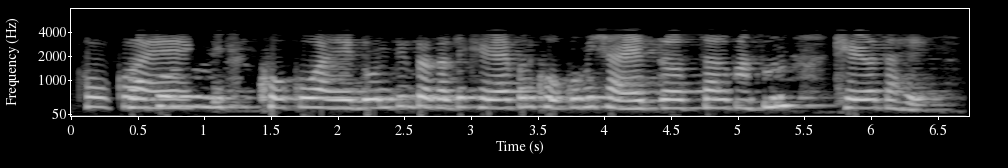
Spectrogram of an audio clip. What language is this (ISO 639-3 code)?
mar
